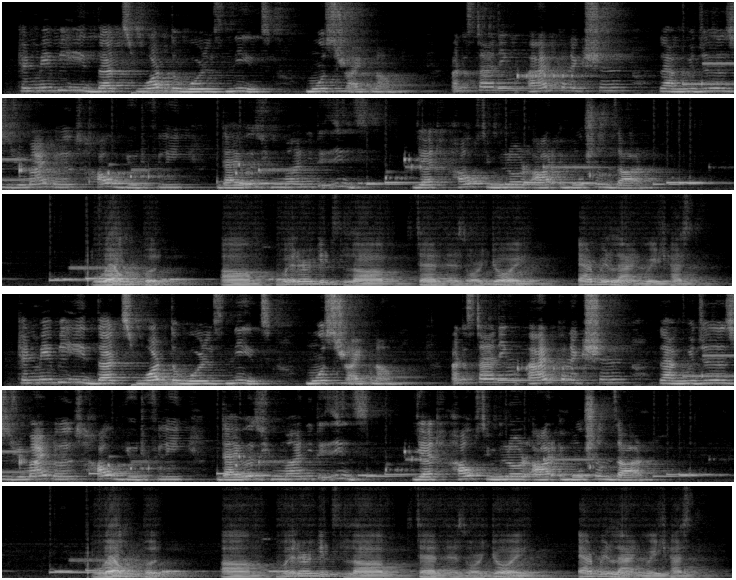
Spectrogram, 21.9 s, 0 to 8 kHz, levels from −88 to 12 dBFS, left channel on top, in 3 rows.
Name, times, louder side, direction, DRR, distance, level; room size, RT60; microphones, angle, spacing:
voice 1, 0.2-2.7 3.0-4.0 4.5-11.0 11.4-13.8, right 3 dB, 40° right, 9 dB, 0.8 m, -25 dB
sound 1, 1.3-2.0 3.3-4.1 4.9-5.7 6.8-7.6 8.2-8.8 9.5-10.3 11.0-11.6 12.3-13.3 13.8-14.4 15.1-15.9, left 2 dB, 25° left, 3.5 m, -32 dB
sound 2, 9.8-10.0 10.9-11.0 11.9-12.1 13.0-13.2 14.1-14.2 15.2-15.3 16.2-16.4 17.3-17.5, right 2 dB, 45° left, 6.9 m, -30 dB
voice 2, 15.5-16.2 16.8-18.5 18.8-19.9 20.4-21.5, left 1 dB, 5° left, 5 dB, 3.4 m, -23 dB
20.5 x 19.5 x 8.9 m, 0.91 s
head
